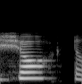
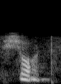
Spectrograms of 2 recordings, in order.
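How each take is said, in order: First: शॉर्ट split slowly into sho, pause, ta; sounded out. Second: Said in the usual way. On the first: Shown as a demonstration. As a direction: say शॉर्ट with the final t apart. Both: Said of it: "इस तरीके से आपको ये सारे शब्द पढ़ने हैं".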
